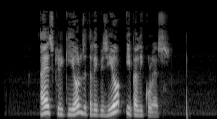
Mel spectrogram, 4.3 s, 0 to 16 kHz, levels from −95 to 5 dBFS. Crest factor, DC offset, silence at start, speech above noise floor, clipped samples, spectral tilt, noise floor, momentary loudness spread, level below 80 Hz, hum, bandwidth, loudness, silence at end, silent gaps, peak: 22 dB; under 0.1%; 0.8 s; 47 dB; under 0.1%; -6 dB/octave; -73 dBFS; 14 LU; -74 dBFS; none; 11.5 kHz; -27 LUFS; 1 s; none; -8 dBFS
